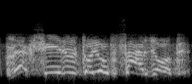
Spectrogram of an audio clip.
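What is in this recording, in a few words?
Hungarian right wing mood high, speech; War Thunder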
